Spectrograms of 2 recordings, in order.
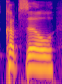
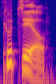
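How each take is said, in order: First: Kutzil said as "CUTS-il"; mispronounced Kutzil. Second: Kutzil said as "koot-ZEEL"; corrected pronunciation. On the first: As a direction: say Kutzil with a short "cuts" first syllable. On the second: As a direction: repeat Kutzil carefully with long oo and ee. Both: Real, not acted. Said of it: "that card is pronounced Kutzil".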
